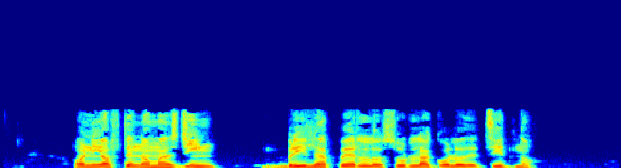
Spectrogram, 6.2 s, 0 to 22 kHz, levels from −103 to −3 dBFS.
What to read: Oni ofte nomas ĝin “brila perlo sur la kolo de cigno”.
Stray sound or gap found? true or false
false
